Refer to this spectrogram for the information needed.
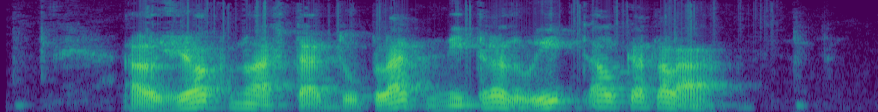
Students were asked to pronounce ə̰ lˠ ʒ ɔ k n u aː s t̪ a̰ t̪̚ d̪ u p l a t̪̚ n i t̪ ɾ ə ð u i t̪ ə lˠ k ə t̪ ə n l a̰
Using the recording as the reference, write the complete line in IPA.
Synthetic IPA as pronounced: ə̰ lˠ ʒ ɔ k n o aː s t̪ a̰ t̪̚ d̪ u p l a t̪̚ n i t̪ ɾ ə ð u i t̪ ə lˠ k ə t̪ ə l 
